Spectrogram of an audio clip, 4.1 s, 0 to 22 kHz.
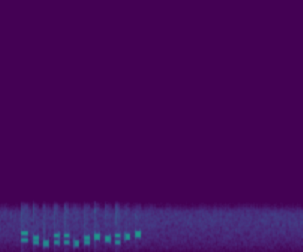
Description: Multi-frequency trunk signalling (R1, as on North American trunks), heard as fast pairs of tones, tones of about 70 ms. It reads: KP 5188150680 ST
